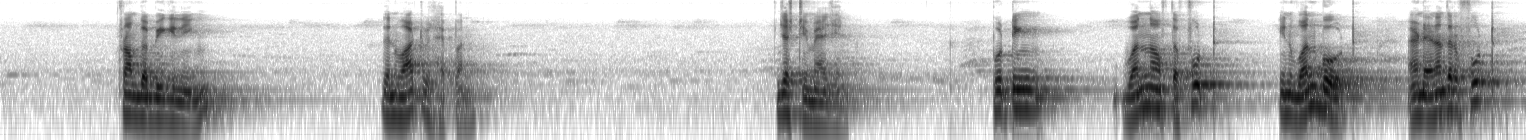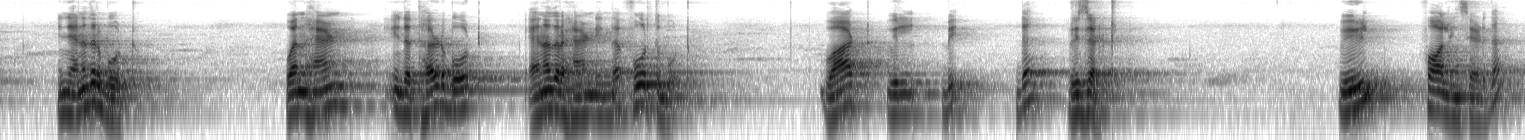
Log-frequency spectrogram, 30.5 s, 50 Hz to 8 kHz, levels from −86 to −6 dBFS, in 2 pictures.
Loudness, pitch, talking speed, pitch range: -19 LUFS, 150 Hz, 90 wpm, 130-190 Hz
